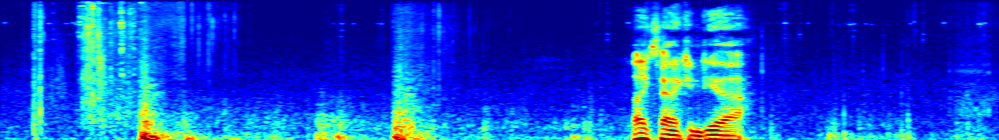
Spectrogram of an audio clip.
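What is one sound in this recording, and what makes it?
Heavy footsteps thud on wooden floorboards.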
